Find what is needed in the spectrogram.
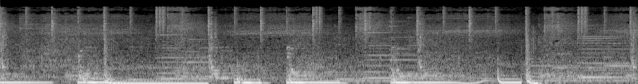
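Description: Background music with a strong bass line and a steady drum beat.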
